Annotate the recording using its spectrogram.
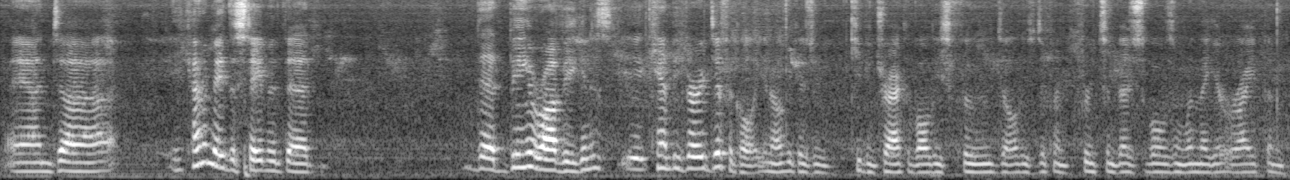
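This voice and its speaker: A man's voice: on the high side, dark tone, slight background noise. A man in his seventies talking casually to a vlog camera, rambling with lots of fillers and restarts. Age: 70s. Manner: talking with his mouth full while eating. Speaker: vlogger.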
